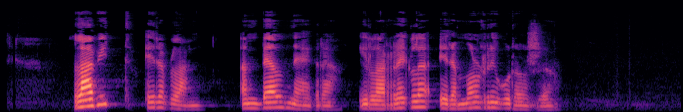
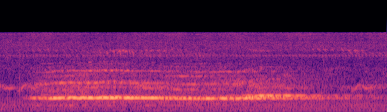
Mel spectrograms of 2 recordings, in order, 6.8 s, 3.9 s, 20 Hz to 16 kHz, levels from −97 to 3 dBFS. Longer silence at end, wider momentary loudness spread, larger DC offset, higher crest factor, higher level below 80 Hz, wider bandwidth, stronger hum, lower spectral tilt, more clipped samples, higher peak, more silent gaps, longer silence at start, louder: first, 1.3 s vs 0 s; first, 21 LU vs 15 LU; neither; first, 26 dB vs 12 dB; second, -82 dBFS vs -56 dBFS; first, 11 kHz vs 5.4 kHz; second, none vs 60 Hz at -50 dBFS; first, -6 dB/octave vs -4.5 dB/octave; neither; first, -2 dBFS vs -10 dBFS; neither; first, 0.75 s vs 0 s; second, -26 LUFS vs -22 LUFS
